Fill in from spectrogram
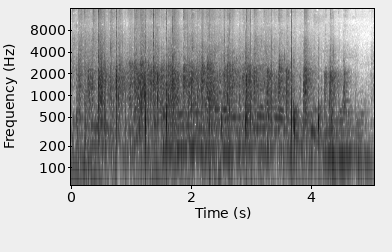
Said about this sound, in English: Amen. Let's give God a clap.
